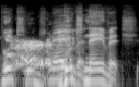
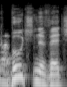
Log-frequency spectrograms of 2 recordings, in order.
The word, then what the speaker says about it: Buchnevich: saying who's this davis it's pavel butcher yeah it looks it looks like buchnevich if you want to go with that pronunciation calls him butch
